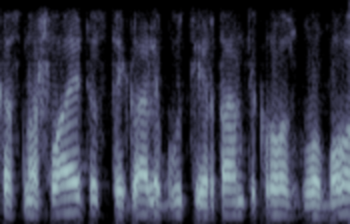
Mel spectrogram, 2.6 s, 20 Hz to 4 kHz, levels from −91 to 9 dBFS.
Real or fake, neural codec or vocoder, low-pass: fake; codec, 16 kHz, 16 kbps, FunCodec, trained on LibriTTS, 50 frames a second; 3.6 kHz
